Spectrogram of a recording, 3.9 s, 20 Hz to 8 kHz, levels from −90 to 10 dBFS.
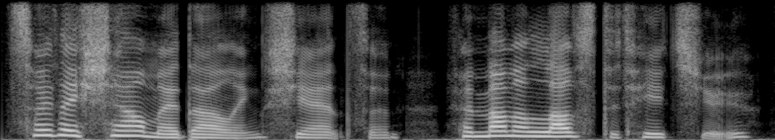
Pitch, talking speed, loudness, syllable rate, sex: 215 Hz, 200 wpm, -17 LUFS, 5.3 syllables/s, female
